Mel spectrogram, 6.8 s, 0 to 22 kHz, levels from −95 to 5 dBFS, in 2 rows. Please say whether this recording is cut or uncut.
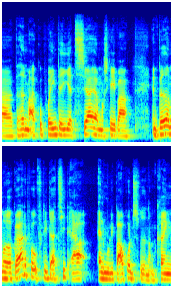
uncut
